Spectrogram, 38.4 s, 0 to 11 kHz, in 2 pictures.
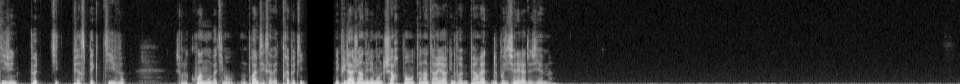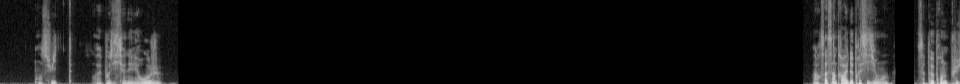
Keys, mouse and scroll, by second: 0.6-3.7 drag, 3.8-6.0 drag, 6.7-8.1 scroll up 2, 8.1-10.4 drag, 11.5-14.0 drag, 14.9-19.2 drag, 20.9-23.5 drag, 24.2 click, 25.1-27.4 drag, 28.0-29.9 drag, 30.7-32.3 drag, 33.1-34.1 drag, 34.9-38.2 drag.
